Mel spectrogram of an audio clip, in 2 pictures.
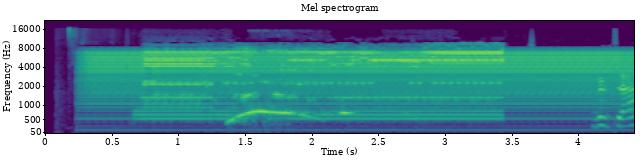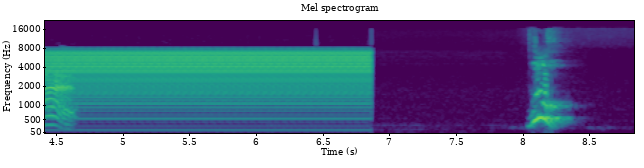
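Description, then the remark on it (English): A loud, steady electronic alert tone drones without a break for about seven seconds, harsh and buzzy, with brief vocal yelps over it and another short yelp just after it stops. “Oh, that's an that's Alert.”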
